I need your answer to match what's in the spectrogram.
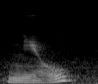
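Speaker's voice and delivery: rising second tone, pitch climbing through niu. Chinese lesson, reading after the teacher: rising second tone on niu. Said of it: "second tone goes up".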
